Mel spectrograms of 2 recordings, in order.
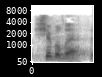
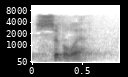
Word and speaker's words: Shibboleth: Say to us the word Shibboleth. They couldn't say it. They could only say Sibboleth.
